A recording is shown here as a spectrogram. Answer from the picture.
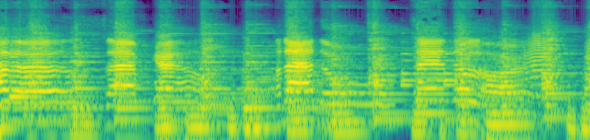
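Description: Traditional Dixieland jazz band playing, with banjo and tuba keeping a steady two-beat rhythm under trumpet, clarinet and trombone lines.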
